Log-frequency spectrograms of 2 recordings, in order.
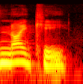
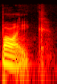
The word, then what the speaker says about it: Nike: Just like Nike is Nike, not bike.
